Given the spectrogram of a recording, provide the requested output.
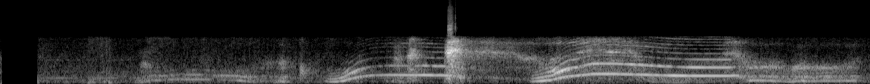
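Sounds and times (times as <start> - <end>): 
cats growling low: 1.4 - 8.6
two cats yowling and caterwauling at night: 3.3 - 7.8.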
